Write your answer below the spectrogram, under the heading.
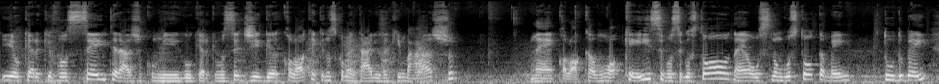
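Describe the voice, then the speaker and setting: Against noticeable background noise, a woman with a fairly low pitch speaks at a fairly quick pace in an animated tone with lively intonation. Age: 40s. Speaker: house cleaner and vlogger. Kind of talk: casual vlog monologue. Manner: fast.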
